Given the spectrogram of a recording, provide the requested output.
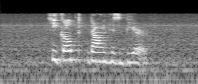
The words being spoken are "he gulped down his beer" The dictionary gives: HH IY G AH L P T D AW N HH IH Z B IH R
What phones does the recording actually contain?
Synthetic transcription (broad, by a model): HH IY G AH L P T D AW N HH IH Z B IH R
